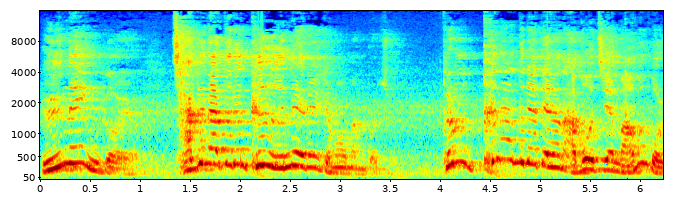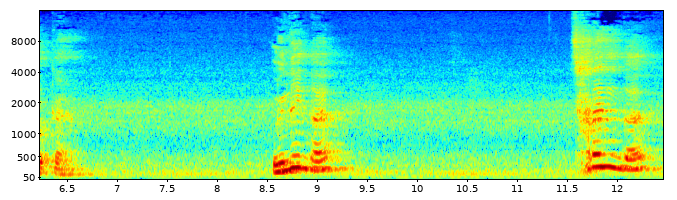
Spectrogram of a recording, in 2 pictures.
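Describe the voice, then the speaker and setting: A pastor preaching a sermon and telling a story, often putting questions to the congregation. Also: male voice, extremely high pitch, wildly swooping pitch, moderate pace, pauses often, darkish tone, a little hiss or hum. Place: church sanctuary. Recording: roomy church sound from a distant mic.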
